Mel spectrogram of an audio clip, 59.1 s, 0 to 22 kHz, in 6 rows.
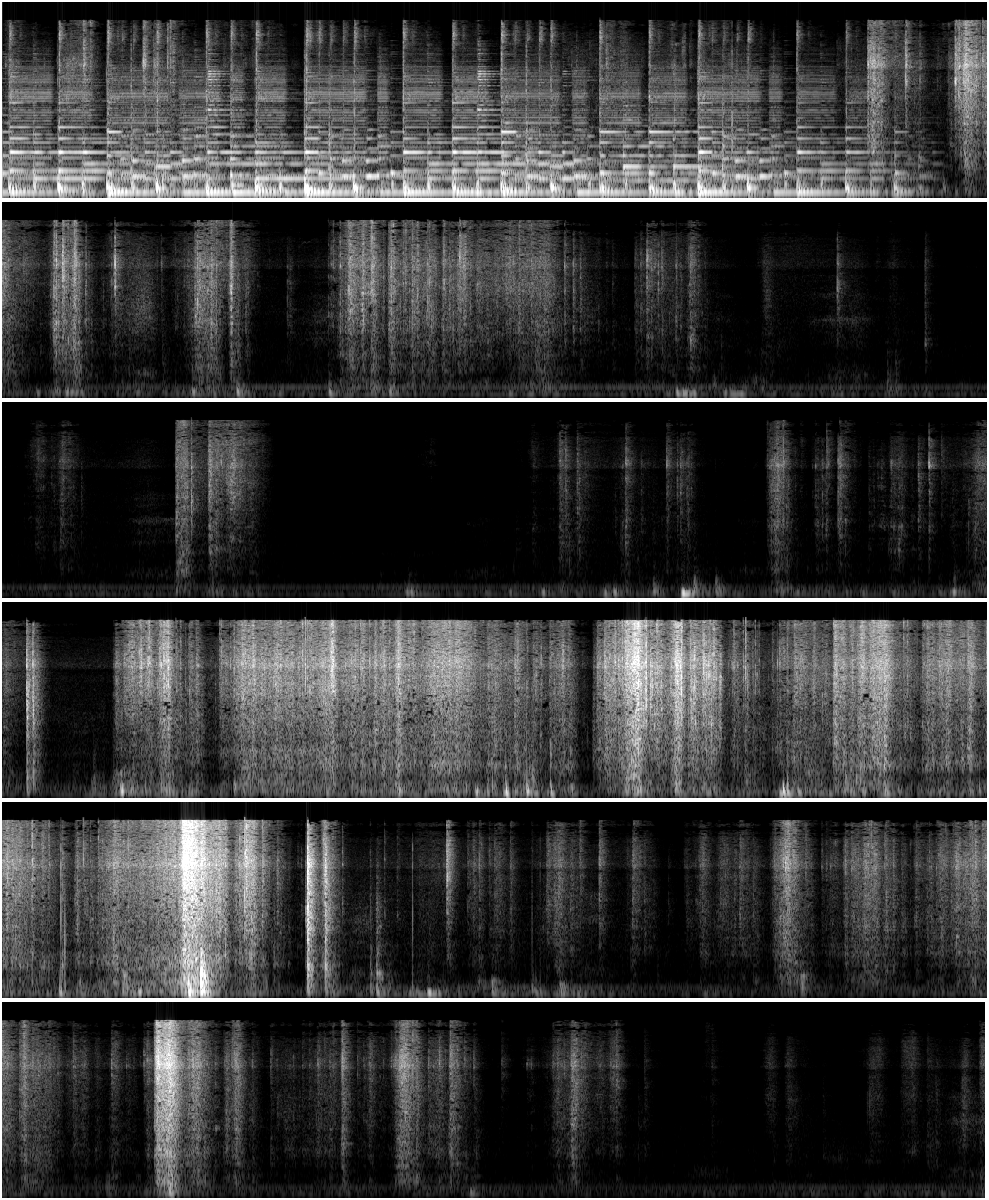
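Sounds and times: paper bag rustling and crinkling: 0.0s - 2.5s, 8.2s - 17.1s, 20.0s - 20.6s, 21.4s - 22.4s, 25.0s - 55.8s.

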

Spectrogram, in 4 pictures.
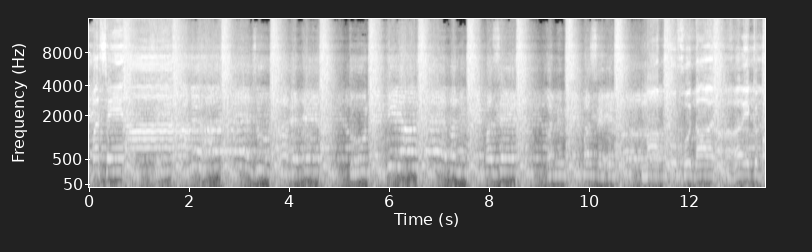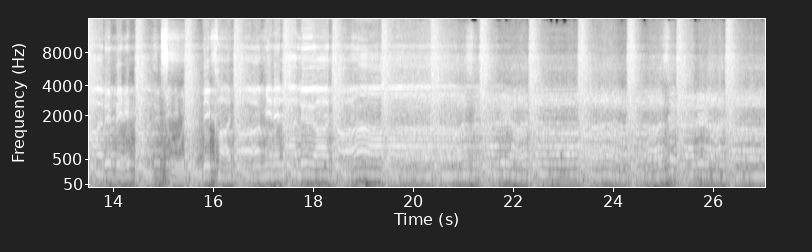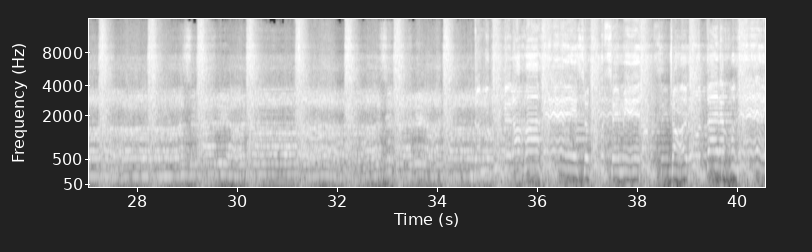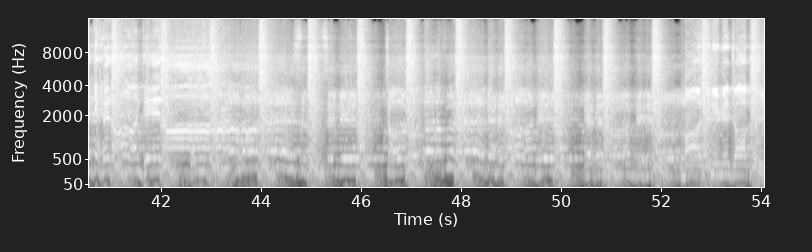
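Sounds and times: voices chanting: 0.0s - 15.7s, 16.4s - 40.4s
lead singer singing: 0.0s - 54.0s
sharp beat: 0.0s - 54.0s.

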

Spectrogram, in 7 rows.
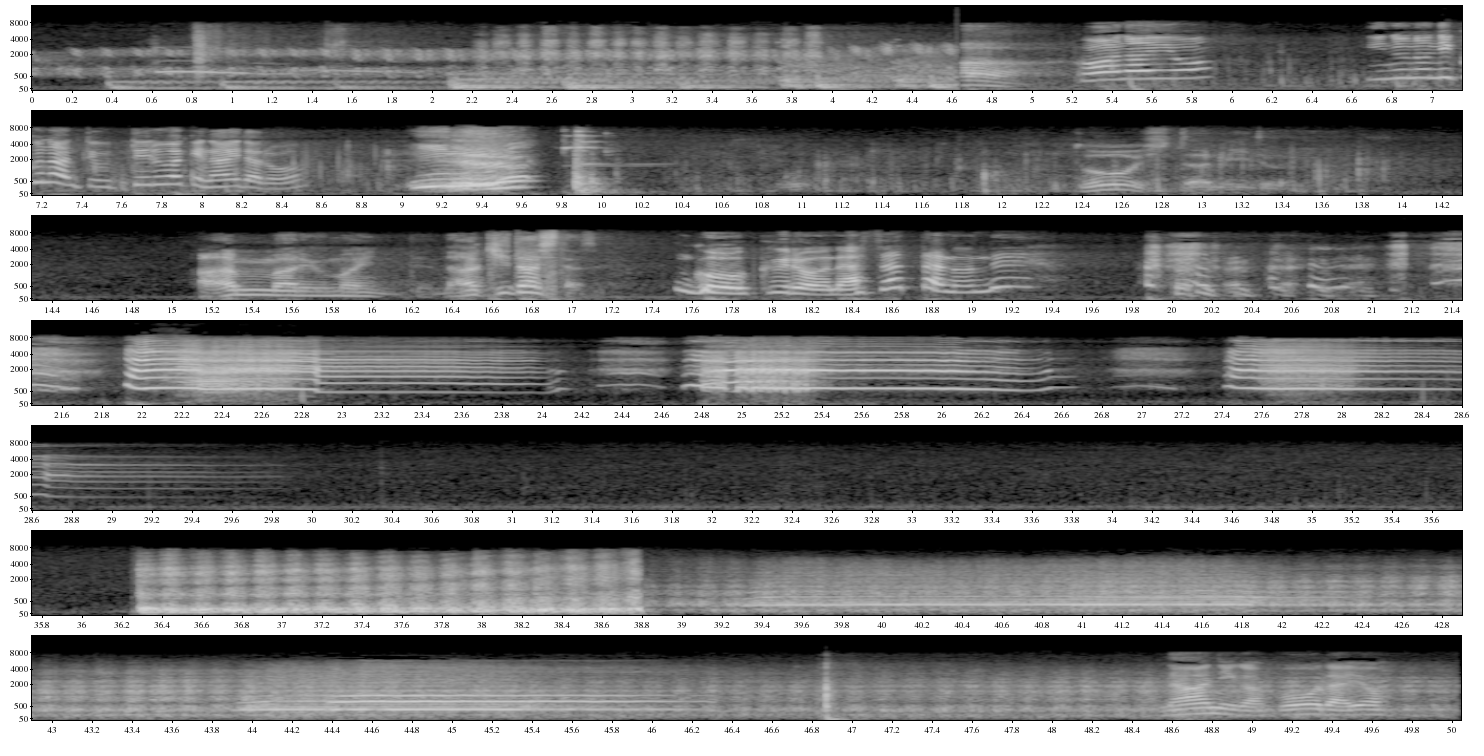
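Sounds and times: steam locomotive chugging: 0.0s - 4.8s, 36.3s - 50.0s
girl sobbing: 21.2s - 29.7s
steam whistle blasts: 39.2s - 42.5s, 43.9s - 46.3s.

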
